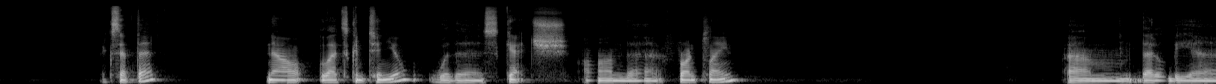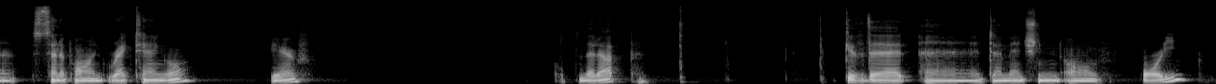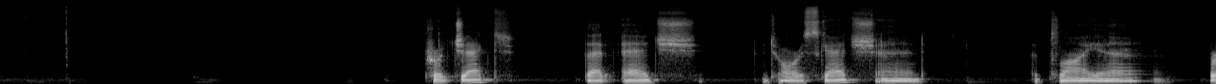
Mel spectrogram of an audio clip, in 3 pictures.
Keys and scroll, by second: 3.8 s, 11.6 s, 19.2 Escape, 20.6 d, 24.1-25.0 typing, 26.2 Escape, 29.0 p, 34.2 s.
